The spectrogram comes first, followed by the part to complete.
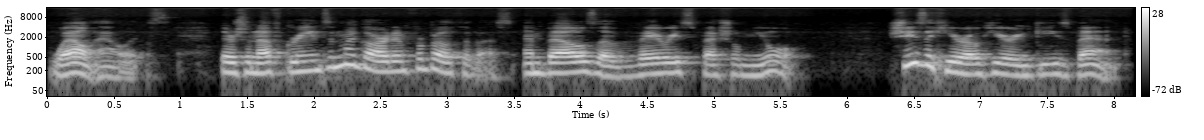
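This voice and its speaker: A woman voicing a kindly, proud old Southern woman in a children's picture book read-aloud, with an unhurried, folksy way of talking. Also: lowish voice, lively intonation, mellow, poor audio. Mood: warm, proud. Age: older.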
